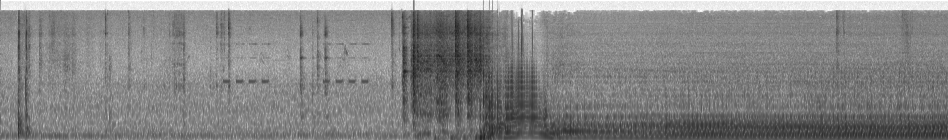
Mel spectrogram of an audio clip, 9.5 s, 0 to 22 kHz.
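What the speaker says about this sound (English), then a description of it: "Let me get a cold start for y'all." Cold start of an Infiniti G35 car engine: steady idle, then a sharp starter crank at about four seconds that catches into a loud rev flare, which settles to a smooth, even, close-up idle.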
